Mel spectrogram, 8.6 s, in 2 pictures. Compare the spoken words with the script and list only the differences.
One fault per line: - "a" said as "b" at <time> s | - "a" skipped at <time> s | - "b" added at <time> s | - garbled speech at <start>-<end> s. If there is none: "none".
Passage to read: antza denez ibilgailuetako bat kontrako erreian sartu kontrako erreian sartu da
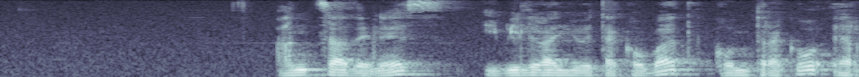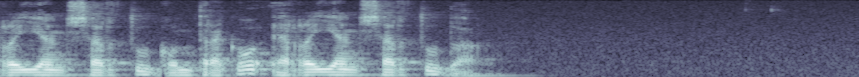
none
